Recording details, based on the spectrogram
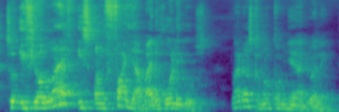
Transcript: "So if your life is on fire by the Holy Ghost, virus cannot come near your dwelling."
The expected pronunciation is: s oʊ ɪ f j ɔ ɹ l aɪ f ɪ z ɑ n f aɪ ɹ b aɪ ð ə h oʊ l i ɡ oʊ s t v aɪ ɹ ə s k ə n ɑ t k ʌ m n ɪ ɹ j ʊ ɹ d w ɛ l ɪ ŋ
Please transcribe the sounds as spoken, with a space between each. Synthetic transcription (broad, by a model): s oʊ ɪ f j ɔ l aɪ f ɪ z ɑ n f aɪ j b aɪ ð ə h oʊ l i ɡ oʊ s t w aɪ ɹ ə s k ə n ɑ t k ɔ m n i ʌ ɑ d w ɛ l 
